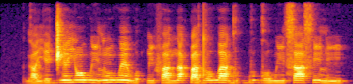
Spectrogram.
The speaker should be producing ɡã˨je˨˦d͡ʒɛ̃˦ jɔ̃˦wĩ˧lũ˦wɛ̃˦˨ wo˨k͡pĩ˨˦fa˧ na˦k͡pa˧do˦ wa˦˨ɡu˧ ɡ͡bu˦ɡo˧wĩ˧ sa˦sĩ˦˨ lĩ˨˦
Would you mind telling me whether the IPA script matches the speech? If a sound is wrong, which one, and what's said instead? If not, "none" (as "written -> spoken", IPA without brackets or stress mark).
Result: ã˨ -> a˨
